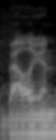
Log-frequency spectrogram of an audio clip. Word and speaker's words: Balogun: Yeah, I don't know how to pronounce his name now that I say that, but Balogun Yeah, Balogun is his name.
